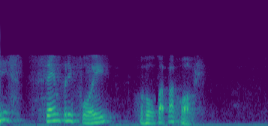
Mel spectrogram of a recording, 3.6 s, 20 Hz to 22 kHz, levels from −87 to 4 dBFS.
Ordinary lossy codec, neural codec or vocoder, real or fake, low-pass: AAC, 16 kbps; codec, 24 kHz, 3 kbps, HILCodec; fake; 3.6 kHz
